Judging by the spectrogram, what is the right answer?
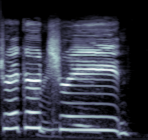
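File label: Kid Says Trick or Treat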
